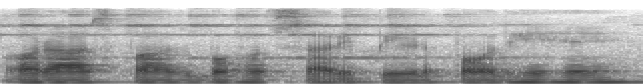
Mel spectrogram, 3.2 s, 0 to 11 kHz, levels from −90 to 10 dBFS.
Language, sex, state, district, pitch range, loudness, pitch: Hindi, male, Chhattisgarh, Raipur, 80-85 Hz, -19 LUFS, 85 Hz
